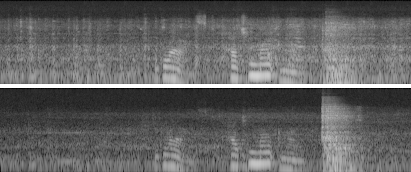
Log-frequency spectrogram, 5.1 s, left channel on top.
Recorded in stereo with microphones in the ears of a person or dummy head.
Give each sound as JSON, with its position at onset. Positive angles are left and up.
{"t": 1.9, "sound": "a woman speaking", "side_deg": 75, "distance_m": 0.9}
{"t": 4.0, "sound": "a gunshot", "side_deg": -80, "distance_m": 8.5}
